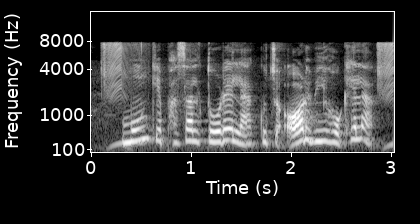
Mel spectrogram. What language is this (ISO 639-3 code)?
mag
